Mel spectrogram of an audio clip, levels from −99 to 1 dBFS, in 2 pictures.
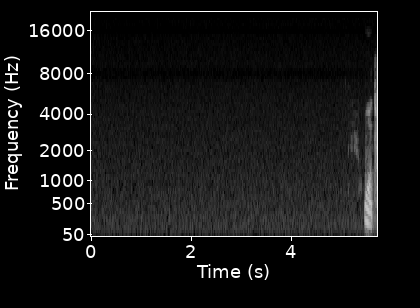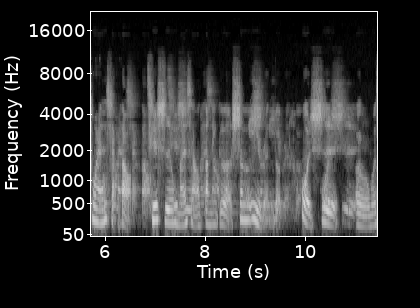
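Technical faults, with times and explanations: Throughout, echo with no canceller. Each phrase returns roughly 400 ms later, about 10 dB quieter. The far end plays this speech on a loudspeaker. Its microphone picks it up, and nothing removes it. The returning copy sounds thinner.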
